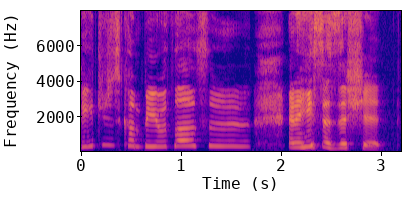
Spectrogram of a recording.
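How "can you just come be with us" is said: mock tearful crying voice, sincere, higher and quieter. Speaker retelling someone's sincere plea on the phone, imitating someone crying sincerely. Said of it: "She's being real sincere. Like she's crying on the phone".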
